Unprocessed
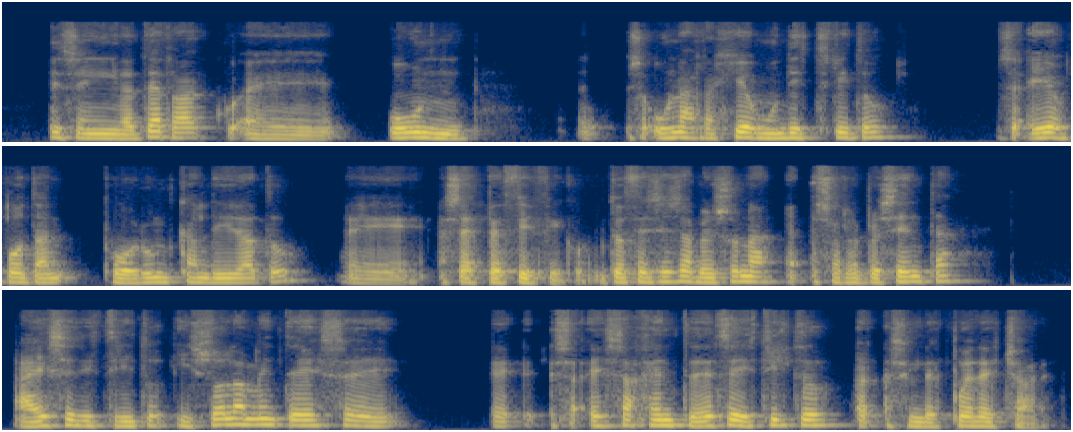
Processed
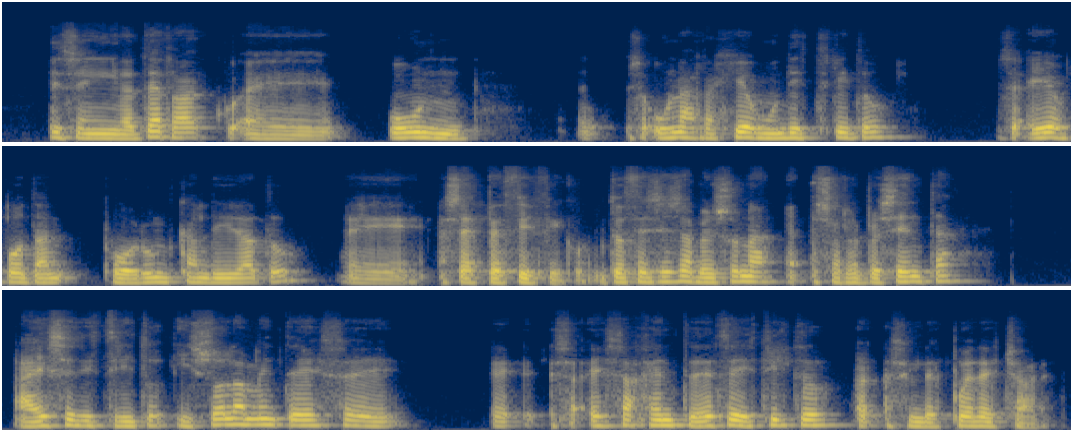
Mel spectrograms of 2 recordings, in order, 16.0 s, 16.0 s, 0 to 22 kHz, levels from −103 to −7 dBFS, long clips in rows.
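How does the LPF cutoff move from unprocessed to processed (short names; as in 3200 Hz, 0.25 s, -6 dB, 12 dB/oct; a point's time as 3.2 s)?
1.58 s 4000 Hz
2.1 s 2000 Hz
6.61 s 2000 Hz
7.11 s 4700 Hz
11.71 s 4700 Hz
12.17 s 2300 Hz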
